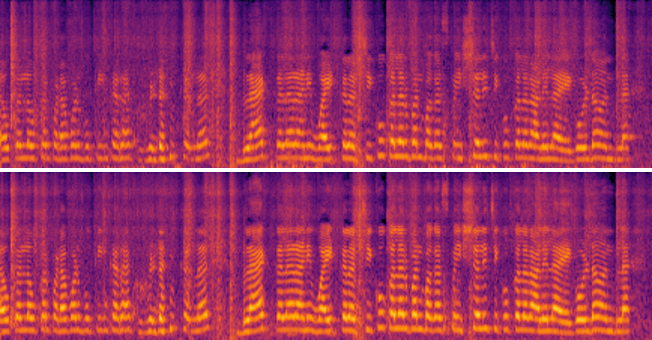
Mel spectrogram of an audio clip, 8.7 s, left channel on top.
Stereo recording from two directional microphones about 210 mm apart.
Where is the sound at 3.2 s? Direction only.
10° right (ahead or behind).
